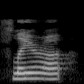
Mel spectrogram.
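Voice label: "flare-up", English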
